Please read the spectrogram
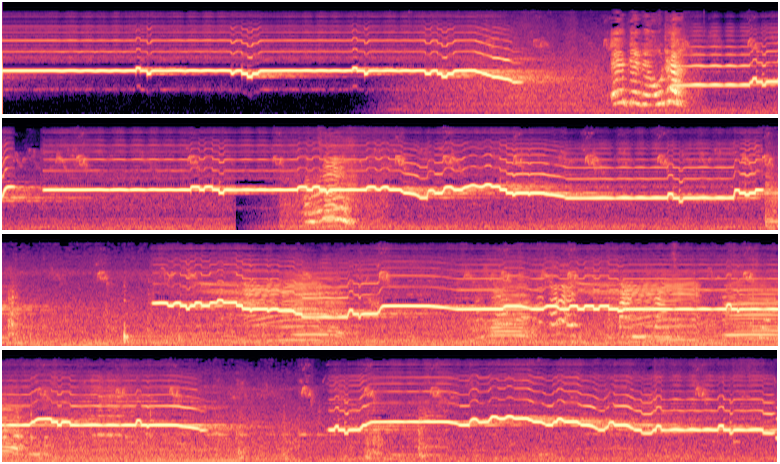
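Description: Background music: a solo flute plays a slow melody of long held notes with quick turns, in phrases with short gaps between them.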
